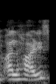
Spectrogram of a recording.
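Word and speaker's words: الحارث: इसे हम अल-हारिस पढ़ेंगे और जो DIRAR है इसे अभी ज़रार पढ़ेंगे.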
